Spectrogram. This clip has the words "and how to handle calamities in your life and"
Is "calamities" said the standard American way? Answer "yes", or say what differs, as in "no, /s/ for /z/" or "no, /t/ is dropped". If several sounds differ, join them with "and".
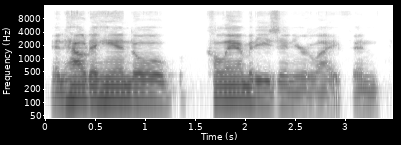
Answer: yes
